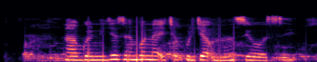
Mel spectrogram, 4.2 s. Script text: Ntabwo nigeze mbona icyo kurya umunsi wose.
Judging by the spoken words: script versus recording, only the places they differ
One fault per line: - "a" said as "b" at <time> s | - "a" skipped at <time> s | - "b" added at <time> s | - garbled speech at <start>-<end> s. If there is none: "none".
none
